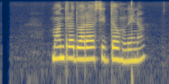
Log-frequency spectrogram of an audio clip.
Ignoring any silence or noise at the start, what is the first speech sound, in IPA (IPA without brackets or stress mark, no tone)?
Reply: m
